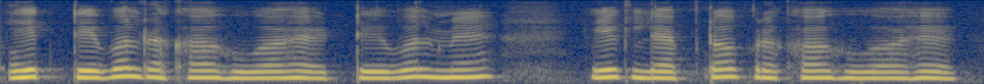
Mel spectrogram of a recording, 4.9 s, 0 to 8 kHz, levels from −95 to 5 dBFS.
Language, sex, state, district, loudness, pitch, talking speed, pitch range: Hindi, female, Jharkhand, Deoghar, -16 LUFS, 240 Hz, 160 wpm, 225-255 Hz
